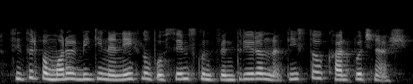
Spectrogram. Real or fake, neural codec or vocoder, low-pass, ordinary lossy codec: fake; autoencoder, 22.05 kHz, a latent of 192 numbers a frame, VITS, trained on one speaker; 5.4 kHz; none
